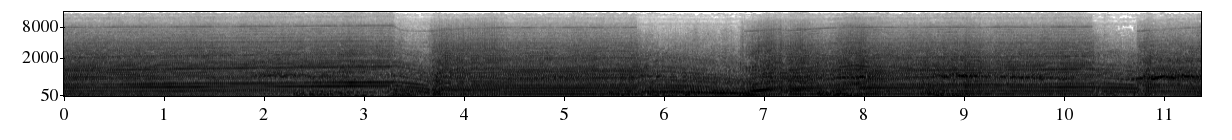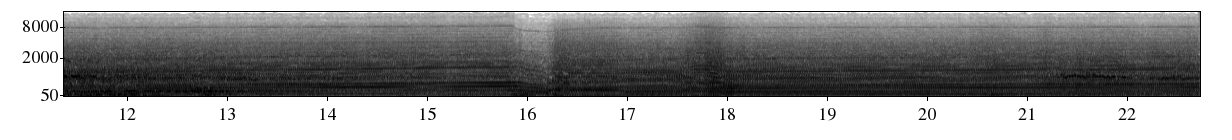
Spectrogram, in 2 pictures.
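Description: A supercharged V8 sports car accelerates at full throttle, shifting up through the gears.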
